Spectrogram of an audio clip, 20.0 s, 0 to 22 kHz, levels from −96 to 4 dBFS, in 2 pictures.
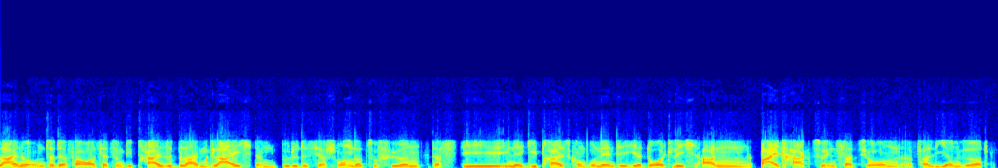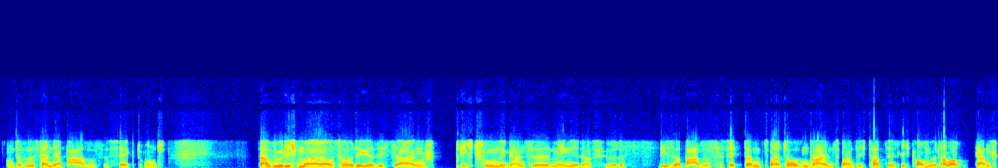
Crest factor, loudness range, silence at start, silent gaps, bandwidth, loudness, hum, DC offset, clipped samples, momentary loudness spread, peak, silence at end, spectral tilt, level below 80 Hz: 22 dB; 3 LU; 0 s; none; 7.2 kHz; -25 LUFS; none; under 0.1%; under 0.1%; 8 LU; -2 dBFS; 0 s; -7.5 dB/octave; -64 dBFS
